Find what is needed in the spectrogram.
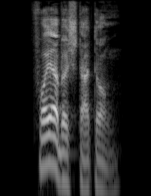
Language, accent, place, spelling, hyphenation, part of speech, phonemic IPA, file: German, Germany, Berlin, Feuerbestattung, Feu‧er‧be‧stat‧tung, noun, /ˈfɔɪ̯ɐbəˌʃtatʊŋ/, De-Feuerbestattung.ogg
- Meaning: cremation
